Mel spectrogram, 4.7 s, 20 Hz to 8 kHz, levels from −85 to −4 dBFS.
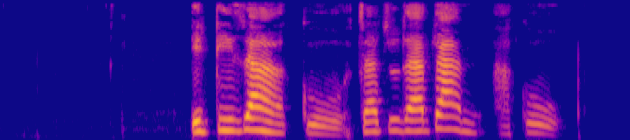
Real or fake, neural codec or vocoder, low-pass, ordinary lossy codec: fake; codec, 16 kHz in and 24 kHz out, 2.2 kbps, FireRedTTS-2 codec; 7.2 kHz; Opus, 64 kbps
